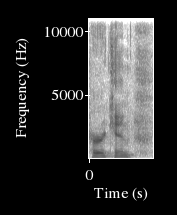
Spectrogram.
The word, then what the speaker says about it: Hurricane: come up here to hurricane or laverkin I don't know why it's pronounced that way but it is it's pronounced hurricane this is going to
